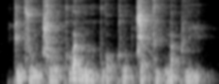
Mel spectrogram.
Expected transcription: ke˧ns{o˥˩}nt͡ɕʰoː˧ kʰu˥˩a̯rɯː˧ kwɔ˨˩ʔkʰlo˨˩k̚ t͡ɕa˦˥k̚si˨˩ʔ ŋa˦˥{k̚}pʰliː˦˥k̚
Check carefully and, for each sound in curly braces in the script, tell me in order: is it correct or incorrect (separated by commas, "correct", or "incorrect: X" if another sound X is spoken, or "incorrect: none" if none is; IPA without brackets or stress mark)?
incorrect: o˨˩, correct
